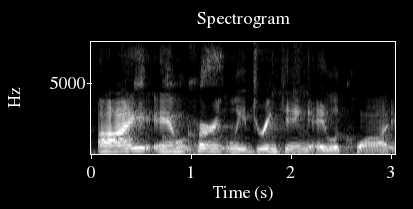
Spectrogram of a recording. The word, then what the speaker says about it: LaCroix: The passion fruit LaCroix is pretty damn good. – See, I actually pronounce it LaCroix. – LaCroix, because it's French, but I know everyone calls it LaCroix.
